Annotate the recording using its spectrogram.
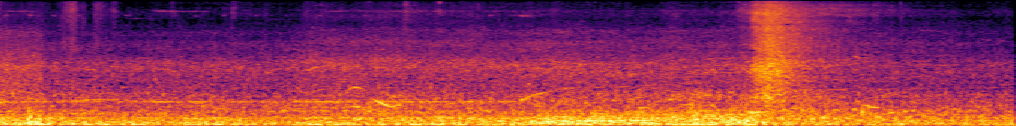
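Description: Street traffic: a steady low rumble of passing vehicles, with voices in the background and one short burst of hiss about six seconds in.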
